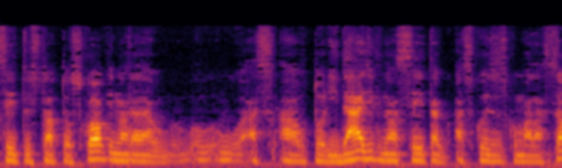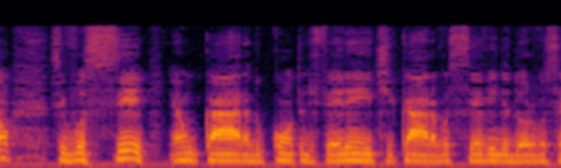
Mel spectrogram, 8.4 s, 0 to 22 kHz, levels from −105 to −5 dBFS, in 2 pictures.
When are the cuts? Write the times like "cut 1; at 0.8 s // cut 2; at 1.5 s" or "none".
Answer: cut 1; at 1.0 s // cut 2; at 2.1 s // cut 3; at 5.4 s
